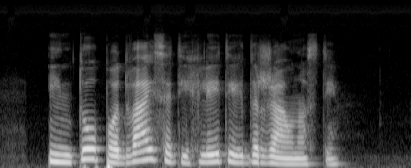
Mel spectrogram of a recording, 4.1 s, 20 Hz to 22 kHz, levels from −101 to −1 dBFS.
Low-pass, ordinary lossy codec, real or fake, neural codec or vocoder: 19.8 kHz; none; real; none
